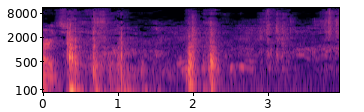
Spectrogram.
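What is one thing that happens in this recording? A small plastic device knocks down onto a hard table.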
